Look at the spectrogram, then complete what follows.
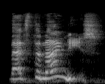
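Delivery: high, sing-song brush-off; mock dismissive quote. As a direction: wave it away like a shrugging excuse. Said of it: "can just be written off as".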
